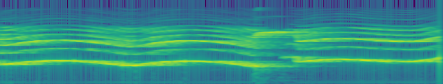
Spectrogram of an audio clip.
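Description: Electric guitar pickups squealing through a tube amp with a resistive Hot Plate attenuator, held close to the amp head: a loud, wavering high whistle that wobbles up and down in pitch and jumps a little higher about one and a half seconds in. It is the pickups reacting to the vibrating output transformer's magnetic field, a natural and harmless effect.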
